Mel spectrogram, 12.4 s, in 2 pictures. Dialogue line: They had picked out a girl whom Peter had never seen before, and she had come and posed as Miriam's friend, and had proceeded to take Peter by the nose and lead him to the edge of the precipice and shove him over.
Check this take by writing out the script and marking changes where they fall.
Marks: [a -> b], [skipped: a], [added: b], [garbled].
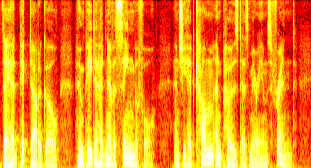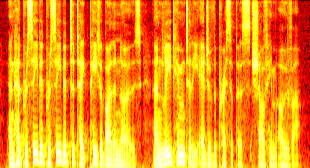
They had picked out a girl whom Peter had never seen before, and she had come and posed as Miriam's friend, and had proceeded [added: proceeded] to take Peter by the nose and lead him to the edge of the precipice [skipped: and] shove him over.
